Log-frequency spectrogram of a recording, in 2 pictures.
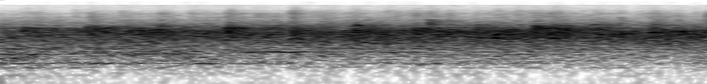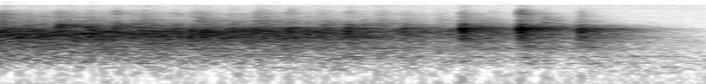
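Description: A church congregation applauds in a steady, dense wash of clapping that holds for several seconds, then thins into a few louder scattered claps before fading out.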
